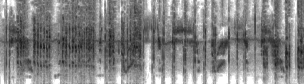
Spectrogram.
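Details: Swiftlet calls meant to draw others back to nest, a busy stream of sharp high chirps and trills mixed with rapid clicking ticks, many birds overlapping without pause.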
